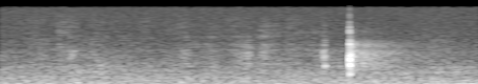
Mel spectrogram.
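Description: Faint sounds of a pen writing on a surface, with a sharp tap of the pen near the end.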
